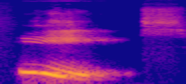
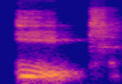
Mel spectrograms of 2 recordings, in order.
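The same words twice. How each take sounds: First: The word starts gently, with air flowing first. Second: The word starts with a tight, strained voice. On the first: The speaker calls it right. "using some of this flow and ease into the word" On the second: The speaker calls it wrong. "you can hear that strain in my voice when I'm starting the word"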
